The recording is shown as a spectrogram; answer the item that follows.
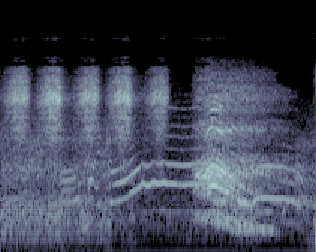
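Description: Recorded playback track for a stage dance: a steady hissing, shaker-like beat about twice a second, then a pitched sound that glides up, holds and slides down.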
